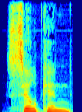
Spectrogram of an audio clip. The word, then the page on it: silken: American English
